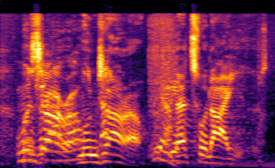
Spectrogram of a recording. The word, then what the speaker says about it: Mounjaro: And one of the things that's helped me drop the weight is not Majolica. Mounjaro.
